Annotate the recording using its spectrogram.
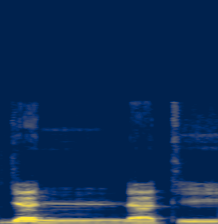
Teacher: Jannati nunnya bertasydid maka tahan dulu tiga harakat. Setelah itu baru ee ke huruf ta yang ber ee ta yang panjang dua harakat.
